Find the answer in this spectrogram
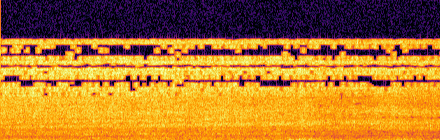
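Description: Water from an outdoor fountain splashing and falling into its basin, a steady rush, with a continuous low rumble underneath.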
